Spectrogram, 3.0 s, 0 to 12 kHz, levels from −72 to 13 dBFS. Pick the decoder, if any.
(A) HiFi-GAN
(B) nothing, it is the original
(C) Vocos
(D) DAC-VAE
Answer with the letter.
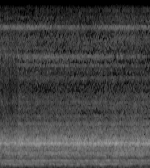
C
